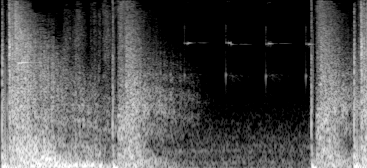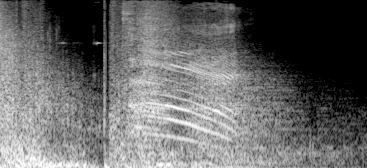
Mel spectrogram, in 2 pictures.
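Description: Max Payne gunfire: a handful of loud, close shots fired in separate bursts, each with a ringing echo and faint metallic ricochet whines trailing after.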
